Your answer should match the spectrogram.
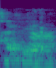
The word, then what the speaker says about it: cytokines: Cytokines, yes. Cytokines, that's how you pronounce it.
